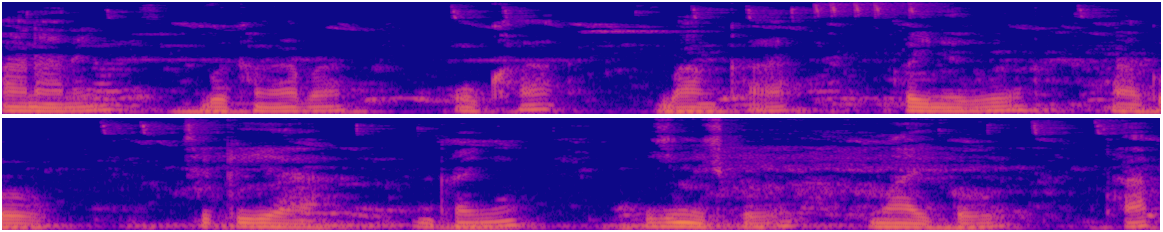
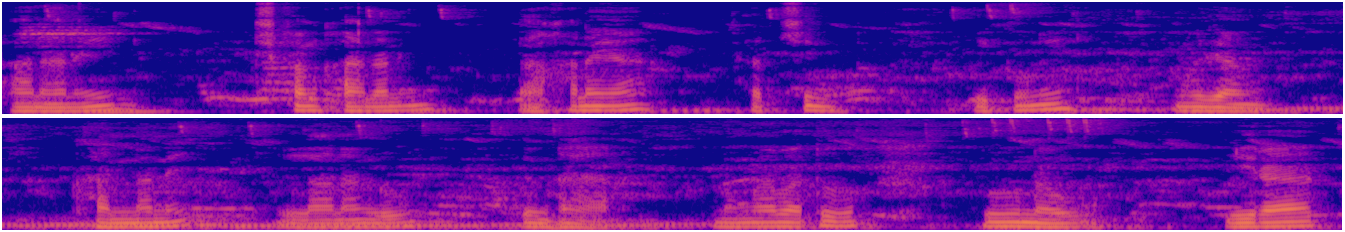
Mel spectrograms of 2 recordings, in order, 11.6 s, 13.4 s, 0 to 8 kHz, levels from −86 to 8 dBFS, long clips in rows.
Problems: constant background noise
